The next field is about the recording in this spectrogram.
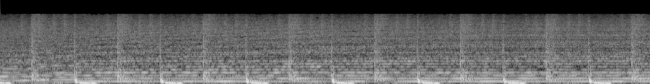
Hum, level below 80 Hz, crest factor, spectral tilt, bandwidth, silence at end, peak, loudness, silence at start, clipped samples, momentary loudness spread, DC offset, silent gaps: none; -20 dBFS; 14 dB; -5 dB/octave; 11.5 kHz; 0 s; 0 dBFS; -16 LUFS; 0 s; under 0.1%; 3 LU; under 0.1%; none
